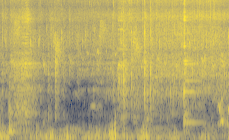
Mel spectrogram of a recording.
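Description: Onions, curry leaves, fenugreek seeds and spices fry in hot oil in a pan, a close, steady sizzle and crackle with a voice speaking at times.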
